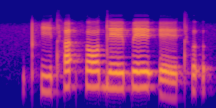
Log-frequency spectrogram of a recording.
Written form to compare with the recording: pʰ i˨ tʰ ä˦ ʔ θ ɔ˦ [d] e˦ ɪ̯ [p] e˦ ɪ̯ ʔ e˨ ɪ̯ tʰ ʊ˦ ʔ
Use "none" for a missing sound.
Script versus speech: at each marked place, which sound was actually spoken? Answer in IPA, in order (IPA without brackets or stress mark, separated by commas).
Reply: d, p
